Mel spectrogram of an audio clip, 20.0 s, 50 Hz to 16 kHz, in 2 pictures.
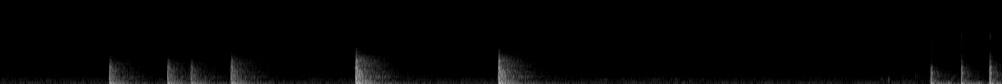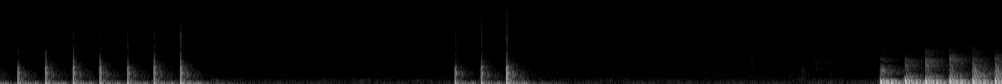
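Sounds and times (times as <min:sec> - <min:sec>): knocking on a door: 0:01.1 - 0:02.7, 0:03.6 - 0:04.0, 0:05.0 - 0:05.5, 0:09.3 - 0:12.1, 0:14.6 - 0:15.4, 0:18.8 - 0:20.0.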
